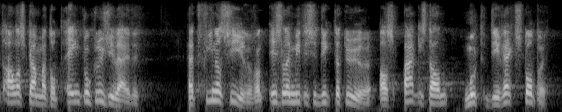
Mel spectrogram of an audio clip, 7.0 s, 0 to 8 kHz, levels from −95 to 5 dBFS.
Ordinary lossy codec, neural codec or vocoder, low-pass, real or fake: Opus, 32 kbps; vocoder, 44.1 kHz, 128 mel bands every 512 samples, BigVGAN v2; 7.2 kHz; fake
